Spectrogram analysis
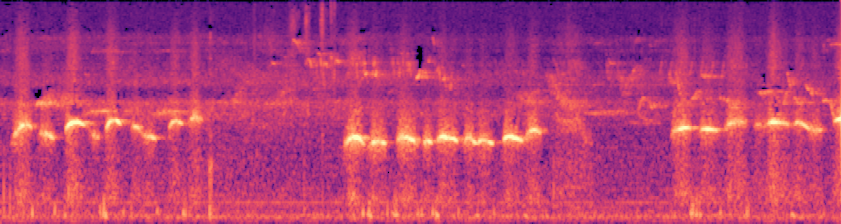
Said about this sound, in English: But I figure if you're whistling to the whistling, if you're whistling to the weekly energy story, can I still whistle?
